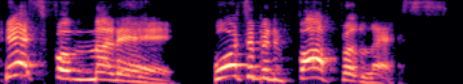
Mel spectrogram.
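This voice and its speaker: An actor playing a nervous, excitable young suitor in a period mystery radio play, with a stammering manner. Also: male voice, measured pace, heavily acted. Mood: frenzied accusation. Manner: stammering, high-strung.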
